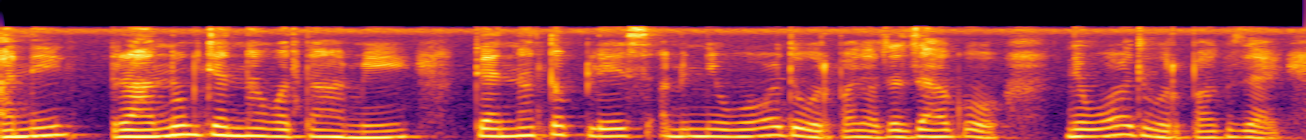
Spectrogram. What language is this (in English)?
Konkani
